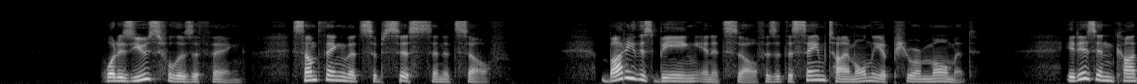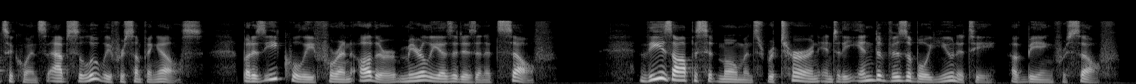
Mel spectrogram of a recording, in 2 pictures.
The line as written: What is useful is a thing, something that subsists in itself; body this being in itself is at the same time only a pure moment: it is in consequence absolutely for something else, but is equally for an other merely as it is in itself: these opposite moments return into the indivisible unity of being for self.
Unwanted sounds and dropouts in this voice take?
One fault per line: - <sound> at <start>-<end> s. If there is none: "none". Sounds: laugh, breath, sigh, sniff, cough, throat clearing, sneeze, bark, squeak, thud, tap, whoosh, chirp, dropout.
none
